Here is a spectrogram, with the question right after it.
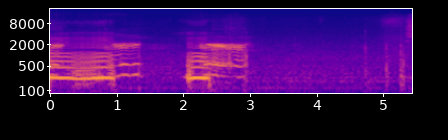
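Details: Affectionate house dog pouncing on its owner gives two sustained, level, moaning whines about a second long each, separated by a brief pause, with a quiet room afterward and faint rustling.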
